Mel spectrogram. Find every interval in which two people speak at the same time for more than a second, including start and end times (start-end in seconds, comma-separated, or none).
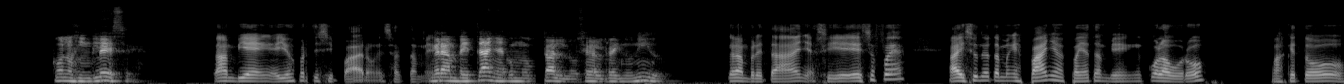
none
